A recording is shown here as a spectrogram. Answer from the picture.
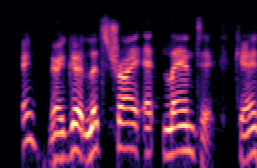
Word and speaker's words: Atlantic: very good let's try Atlantic okay so watch the T and the L here instead of atantic ATL Atlantic Ocean Atlantic Ocean there you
